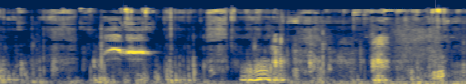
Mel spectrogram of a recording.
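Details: Frank the pug, busy playing with a bone, gives a thin high whine that rises and falls briefly, then a short low harmonic grunt, amid scuffling, chewing noises and quiet human voices.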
